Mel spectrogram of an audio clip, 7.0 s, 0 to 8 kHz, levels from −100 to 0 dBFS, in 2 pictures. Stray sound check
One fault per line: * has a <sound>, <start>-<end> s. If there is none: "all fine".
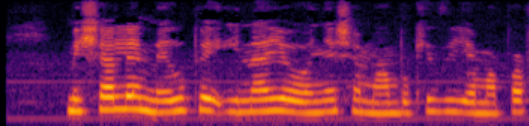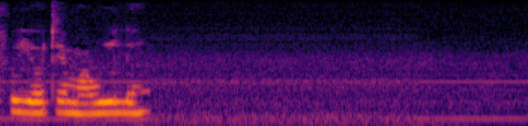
all fine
